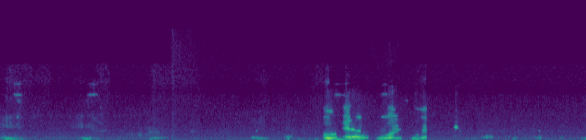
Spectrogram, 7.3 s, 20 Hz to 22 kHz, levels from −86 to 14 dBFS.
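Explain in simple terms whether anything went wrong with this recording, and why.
The other side's voice leaking through is heard from the start to 2.1 s, and again from 3.12 s to the end, where it is louder than the talker. The likely cause is the loudspeaker echo not being fully removed.

Speech is suppressed in double talk at 0.82 to 0.88 s, 1.51 to 1.6 s, 3.61 to 4.74 s and 5.35 to 5.7 s. The talker briefly dips, almost vanishing at 1.51 s. This likely happens because both sides talk at once.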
